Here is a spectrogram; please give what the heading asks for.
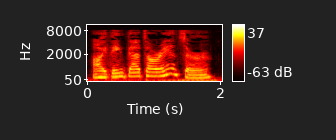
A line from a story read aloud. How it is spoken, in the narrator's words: he laughed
